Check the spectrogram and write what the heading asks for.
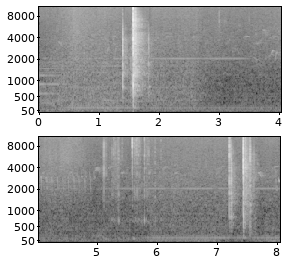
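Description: Quiet room tone with a faint low hum and a few sharp clicks or knocks: a loud one about a second and a half in, and two more near the end. Held music notes stop just as it begins.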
